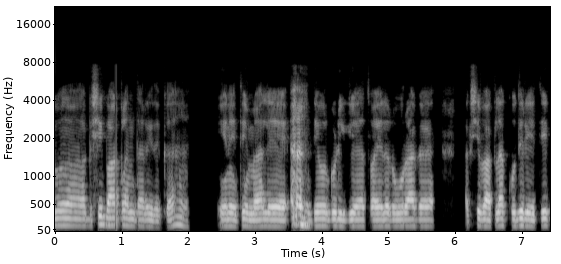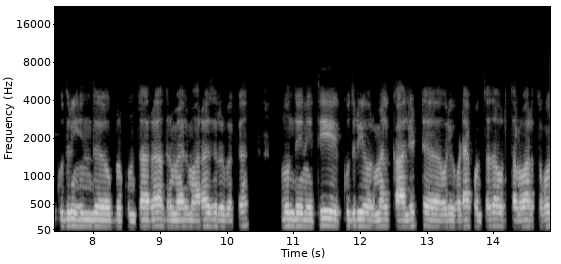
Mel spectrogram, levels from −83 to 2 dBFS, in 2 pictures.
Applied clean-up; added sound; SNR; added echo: none; none; none; none.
